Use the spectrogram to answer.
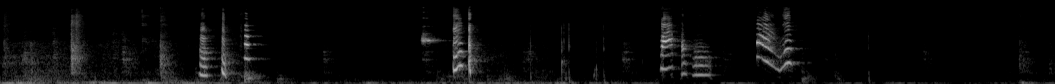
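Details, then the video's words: Pet Indian parrot, described as a talking bird, heard indoors giving sharp harmonic squawks and short speech-like syllables in bursts, some notes sweeping steeply downward, with quiet pauses between. "Talking Parrot / Parrot Birds Sound / Indian Parrot"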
